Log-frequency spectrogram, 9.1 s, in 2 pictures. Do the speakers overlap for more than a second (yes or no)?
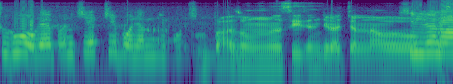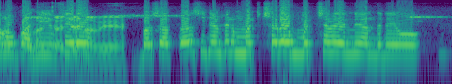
yes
